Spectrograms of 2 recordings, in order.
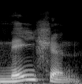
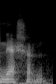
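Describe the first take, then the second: First: The first vowel is an 'ay' glide. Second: The first vowel is a flat 'a' sound. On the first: The speaker calls it right. "Correct প্রোনাউন্সিয়েশনটা" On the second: The speaker calls it wrong. "জাতীয়ভাবে বলা হয় ন্যাশন"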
